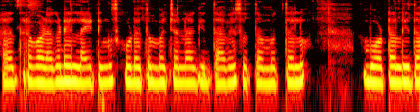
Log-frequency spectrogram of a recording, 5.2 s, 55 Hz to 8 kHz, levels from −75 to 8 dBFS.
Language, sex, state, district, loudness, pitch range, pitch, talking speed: Kannada, female, Karnataka, Bidar, -14 LUFS, 200-210 Hz, 205 Hz, 115 wpm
